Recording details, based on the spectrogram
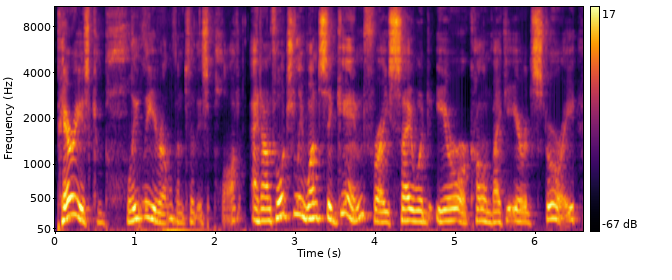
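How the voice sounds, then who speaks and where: Quick and lively, this man's fairly high voice carries vocal fry and a darkish tone as he co-hosts a podcast. He reviews an audio drama with strong opinions in relaxed conversation, often repeating phrases to drive points home.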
